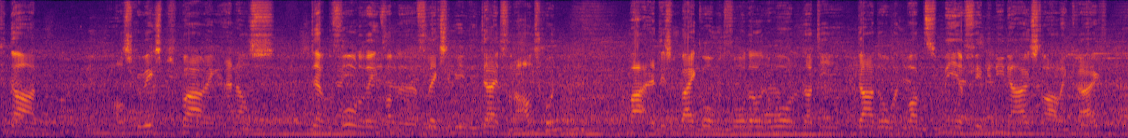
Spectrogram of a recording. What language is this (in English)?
Dutch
